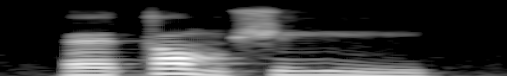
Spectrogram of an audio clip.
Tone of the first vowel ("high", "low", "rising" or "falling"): high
